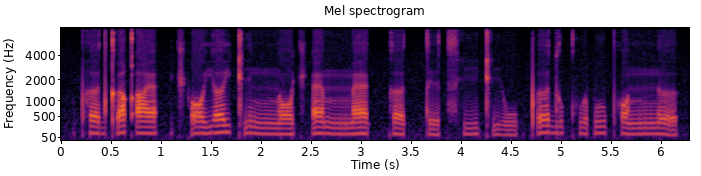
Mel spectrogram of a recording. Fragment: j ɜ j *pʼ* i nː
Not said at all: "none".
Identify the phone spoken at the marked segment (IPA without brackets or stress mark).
kʼ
